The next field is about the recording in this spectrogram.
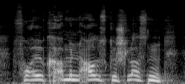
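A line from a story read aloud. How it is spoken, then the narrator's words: Calling out. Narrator (German): rief Mr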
